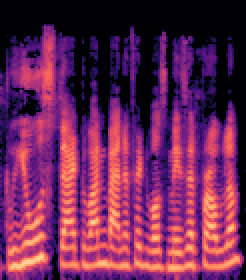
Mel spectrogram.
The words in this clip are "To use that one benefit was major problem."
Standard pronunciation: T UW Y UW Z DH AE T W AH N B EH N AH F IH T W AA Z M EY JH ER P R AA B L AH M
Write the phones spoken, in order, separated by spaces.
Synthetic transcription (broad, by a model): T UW Y UW Z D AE T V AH N B EH N AH F IH T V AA Z M EY JH ER P R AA B L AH M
